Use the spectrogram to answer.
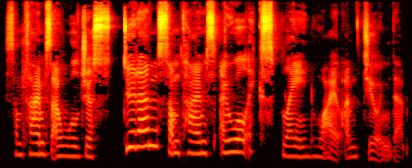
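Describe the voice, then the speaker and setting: A Norwegian woman speaking English as a second language, with a Norwegian accent, explains her cross-stitching in a casual stitch-along tutorial. Her fairly low voice is soft and half-whispered yet swings widely in pitch, and she pauses as she thinks aloud.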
